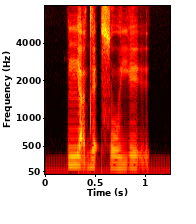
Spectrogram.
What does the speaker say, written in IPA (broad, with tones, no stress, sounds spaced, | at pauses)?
ɲ ä̰˦˨ d ɛ˦ ʔ s o˨ j ḛ˦˨ ɪ̯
